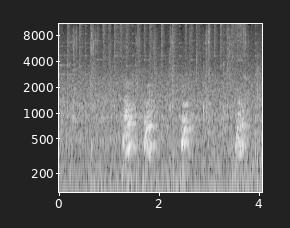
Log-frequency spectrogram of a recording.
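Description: A basset hound whining, four short pitched calls spread over a few seconds.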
